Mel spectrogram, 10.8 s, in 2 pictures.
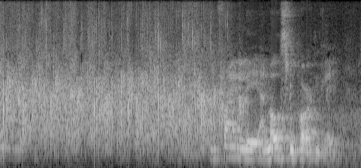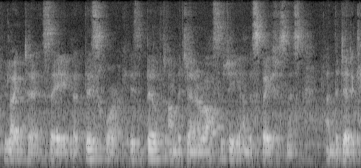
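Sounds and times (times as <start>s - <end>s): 
audience applause: 0.0s - 3.7s
speech: 3.4s - 10.8s.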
